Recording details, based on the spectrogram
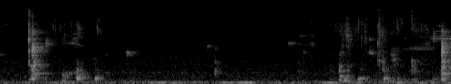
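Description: Hands being washed under running water in a home kitchen during Rajasthani dal baati and chokha preparation: uneven splashes and drips in short bursts, close by, over a low steady background hum, with no talking.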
